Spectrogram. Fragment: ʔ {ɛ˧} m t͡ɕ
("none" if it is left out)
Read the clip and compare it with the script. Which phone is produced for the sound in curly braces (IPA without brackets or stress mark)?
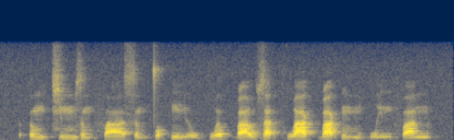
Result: ə˧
